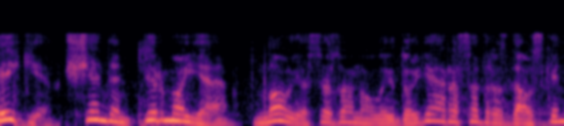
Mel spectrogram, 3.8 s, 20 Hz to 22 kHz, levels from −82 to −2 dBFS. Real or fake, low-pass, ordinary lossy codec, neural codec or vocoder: fake; 7.2 kHz; MP3, 48 kbps; codec, 24 kHz, 6 kbps, HILCodec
